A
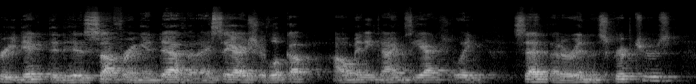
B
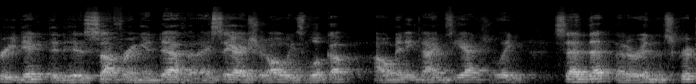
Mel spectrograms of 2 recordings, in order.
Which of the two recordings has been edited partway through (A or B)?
A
